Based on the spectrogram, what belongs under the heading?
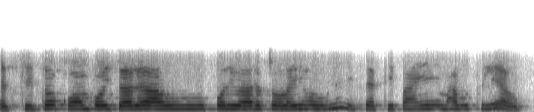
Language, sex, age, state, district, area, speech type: Odia, female, 30-45, Odisha, Sambalpur, rural, conversation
